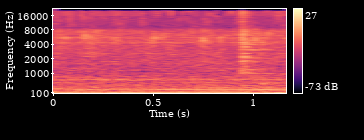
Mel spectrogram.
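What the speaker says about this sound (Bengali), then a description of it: "এগুলো একটু হালকা ভাজা হইলে তারপর পেঁয়াজ দেবো।" Black peppercorns and dry whole spices frying in oil give a dense, close, continuous sizzle with a brief sharper crackle near the end; no voices.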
